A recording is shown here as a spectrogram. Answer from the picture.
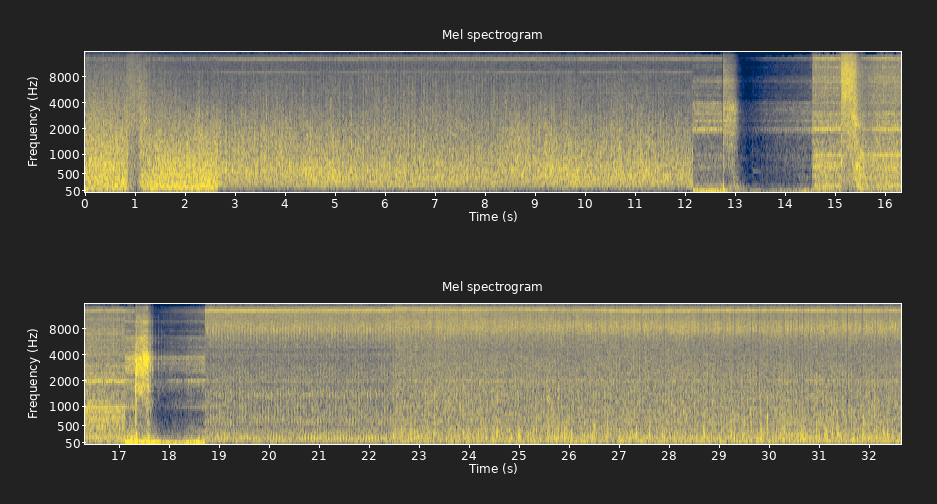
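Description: Helicopter engine and rotor noise heard from aboard the aircraft, steady for most of the time. It is broken by a cut about twelve seconds in and by a few sharp bangs between about fifteen and eighteen seconds.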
